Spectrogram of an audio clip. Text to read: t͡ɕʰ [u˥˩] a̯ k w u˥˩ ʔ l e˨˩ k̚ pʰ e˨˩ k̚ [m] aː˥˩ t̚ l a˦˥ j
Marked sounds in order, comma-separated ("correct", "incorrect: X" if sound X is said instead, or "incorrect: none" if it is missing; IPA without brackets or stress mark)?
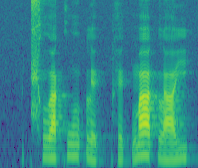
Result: incorrect: u˧, correct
